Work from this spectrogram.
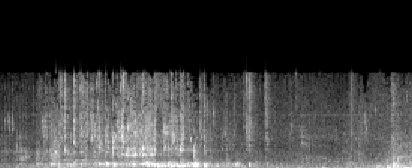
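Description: Homemade lemon syrup is poured over ice in a home kitchen, giving a splashing, trickling liquid sound with small rattles of ice, moderately close and continuous for a few seconds with no talk.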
